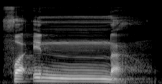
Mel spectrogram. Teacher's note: nonnya ditasydid gunnah musyaddadah, berhenti 2 ketukan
